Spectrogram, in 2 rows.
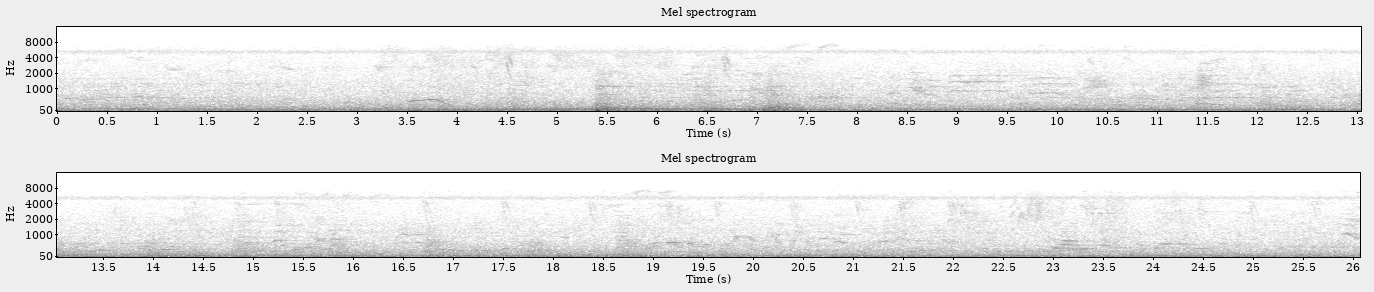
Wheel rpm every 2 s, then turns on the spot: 0, 0, 0, 0, 0, 0, 0, 0, 0, 0, 0, 0, 0.
none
